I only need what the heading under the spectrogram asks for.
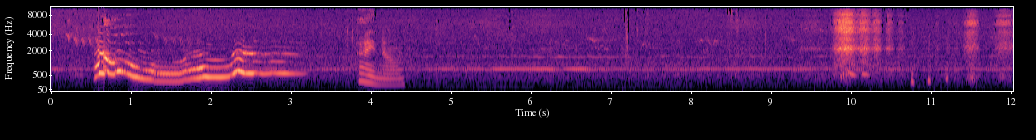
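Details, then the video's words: Lazarus, a household dog, howling in response to monthly tornado sirens on July 1, 2009: two wavering, rising-and-falling howls early on, a siren tone humming beneath, then quieter indoor sounds and brief noises. "Lazarus howling at the sirens"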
